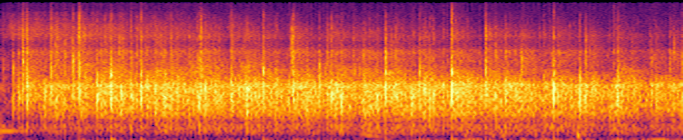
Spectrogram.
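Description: A church congregation applauds, a steady sustained wash of many hands clapping at moderate distance, with faint voices mixed underneath.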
